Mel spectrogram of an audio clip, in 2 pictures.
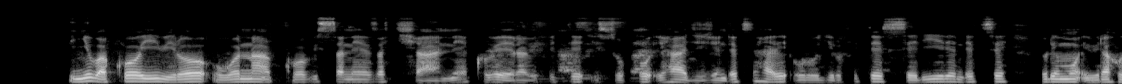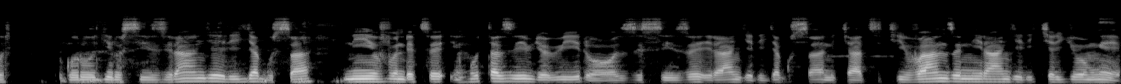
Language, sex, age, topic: Kinyarwanda, male, 18-24, education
